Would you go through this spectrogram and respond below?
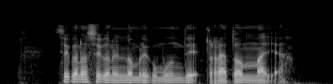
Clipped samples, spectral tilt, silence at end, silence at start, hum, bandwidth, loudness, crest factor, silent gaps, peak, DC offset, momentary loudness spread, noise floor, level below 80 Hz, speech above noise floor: under 0.1%; -7 dB/octave; 0.45 s; 0.6 s; none; 7 kHz; -24 LUFS; 18 dB; none; -8 dBFS; under 0.1%; 6 LU; -58 dBFS; -44 dBFS; 35 dB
